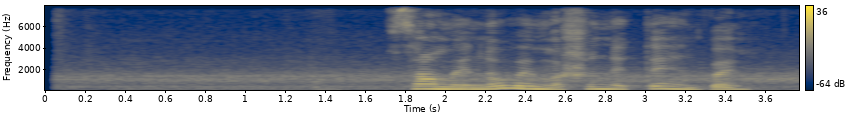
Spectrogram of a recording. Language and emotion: Russian, neutral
